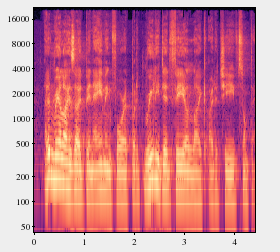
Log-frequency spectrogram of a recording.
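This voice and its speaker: Speaking at a fairly quick pace with a Dublin accent, this voice has a dark, mellow tone, a somewhat breathy quality and lively intonation. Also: man. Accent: Irish (Dublin). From Dublin, Ireland. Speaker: actor. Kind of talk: podcast interview answer.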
